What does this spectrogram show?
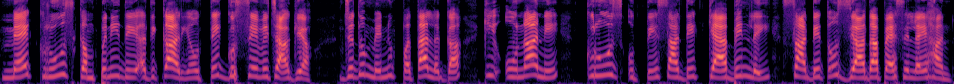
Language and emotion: Punjabi, angry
